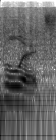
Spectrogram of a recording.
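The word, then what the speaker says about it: Blitzø: that sort of passion I'm Blitz the O is silent what O A thank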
